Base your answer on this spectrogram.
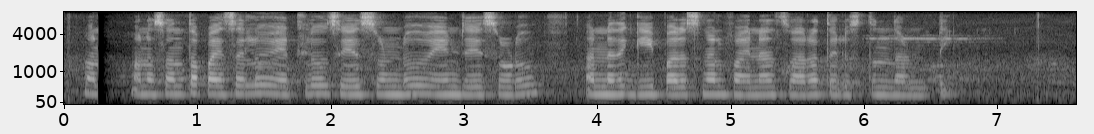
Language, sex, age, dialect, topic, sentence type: Telugu, female, 25-30, Telangana, banking, statement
